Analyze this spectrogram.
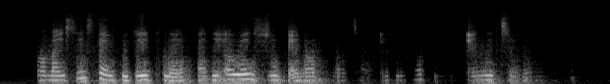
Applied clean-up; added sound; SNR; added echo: neural mask model RNNoise.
